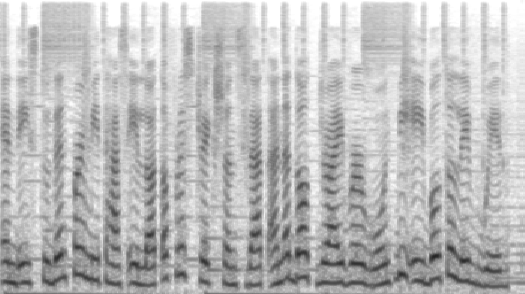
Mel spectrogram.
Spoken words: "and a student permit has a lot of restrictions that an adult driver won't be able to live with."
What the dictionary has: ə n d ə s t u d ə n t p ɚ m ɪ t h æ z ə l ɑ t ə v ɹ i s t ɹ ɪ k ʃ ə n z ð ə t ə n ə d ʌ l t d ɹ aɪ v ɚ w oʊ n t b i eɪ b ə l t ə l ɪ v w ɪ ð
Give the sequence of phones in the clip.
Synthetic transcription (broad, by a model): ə n d ə s t u d ə n t p ɚ m ɪ t h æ s ə l ɑ t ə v ɹ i s t ɹ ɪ k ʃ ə n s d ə t ə n ə d ʌ l t d ɹ aɪ v ɚ w oʊ n t b i eɪ b ə l t ə l ɪ v w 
